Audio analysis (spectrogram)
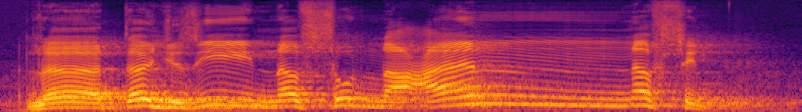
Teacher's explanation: Kita ghunnah dua harakat dan kita idghamkan nun pertama kepada nun yang kedua. · Jadi di sini berlaku pertemuan dua huruf nun dengan nun, huruf yang sama makhraj dan sifat, dan nun yang kedua itu bertasydid, sifat dia kena dengung dengan qadar dua harakat. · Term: wajib al-ghunnah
